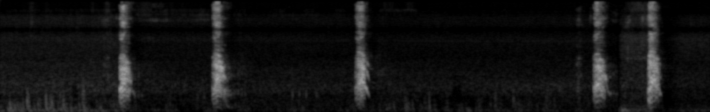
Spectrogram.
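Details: Hendo, a Pomeranian turning two years old on his birthday, lets out five loud, sharp, high yapping barks at uneven intervals, the last two close together, over quiet background rustling.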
